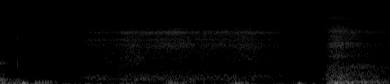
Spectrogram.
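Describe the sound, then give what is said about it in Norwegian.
A long, steady inhalation through the nose, a broad airy hiss lasting over two seconds, taken while standing during a breathing exercise, followed by the start of another breathy sound. “Trekke pusten.”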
